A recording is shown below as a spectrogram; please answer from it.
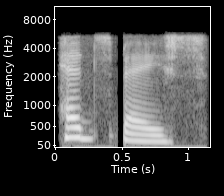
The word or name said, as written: headspace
